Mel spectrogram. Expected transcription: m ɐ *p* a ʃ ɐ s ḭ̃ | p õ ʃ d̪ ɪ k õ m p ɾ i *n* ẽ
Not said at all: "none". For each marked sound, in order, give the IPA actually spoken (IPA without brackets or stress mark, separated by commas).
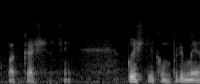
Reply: k, m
